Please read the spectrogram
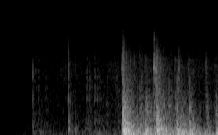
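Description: A door shut with a heavy thud about a second in, after a couple of faint clicks, followed by a few softer knocks of movement.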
